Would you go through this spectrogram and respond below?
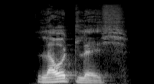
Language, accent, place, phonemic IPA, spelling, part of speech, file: German, Germany, Berlin, /ˈlaʊ̯tlɪç/, lautlich, adjective, De-lautlich.ogg
- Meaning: phonetic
